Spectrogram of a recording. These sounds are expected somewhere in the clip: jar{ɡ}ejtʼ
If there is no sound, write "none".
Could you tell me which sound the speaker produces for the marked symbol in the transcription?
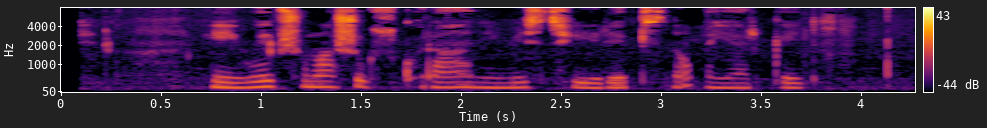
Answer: ɡ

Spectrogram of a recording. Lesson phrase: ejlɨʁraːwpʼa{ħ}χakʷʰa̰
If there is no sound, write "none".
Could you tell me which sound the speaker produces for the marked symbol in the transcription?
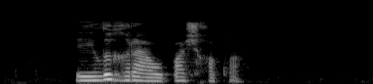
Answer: ʃ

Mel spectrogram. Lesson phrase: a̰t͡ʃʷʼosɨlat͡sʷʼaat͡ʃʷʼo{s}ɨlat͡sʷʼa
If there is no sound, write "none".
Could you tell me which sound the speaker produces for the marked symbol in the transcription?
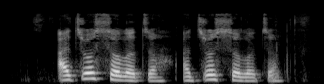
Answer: s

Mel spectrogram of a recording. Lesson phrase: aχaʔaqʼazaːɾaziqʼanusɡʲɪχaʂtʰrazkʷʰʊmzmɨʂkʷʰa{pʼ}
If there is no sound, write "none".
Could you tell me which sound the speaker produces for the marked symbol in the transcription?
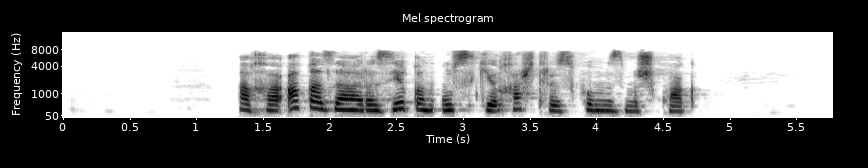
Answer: kʼ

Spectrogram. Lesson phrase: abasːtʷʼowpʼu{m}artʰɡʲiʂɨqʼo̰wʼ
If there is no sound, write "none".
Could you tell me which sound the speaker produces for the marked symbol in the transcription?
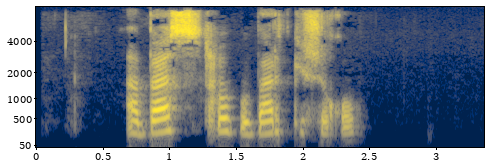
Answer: b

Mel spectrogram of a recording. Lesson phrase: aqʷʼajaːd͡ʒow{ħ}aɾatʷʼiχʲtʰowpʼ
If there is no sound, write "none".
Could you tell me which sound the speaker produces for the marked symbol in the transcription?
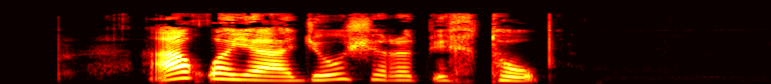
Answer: ʃ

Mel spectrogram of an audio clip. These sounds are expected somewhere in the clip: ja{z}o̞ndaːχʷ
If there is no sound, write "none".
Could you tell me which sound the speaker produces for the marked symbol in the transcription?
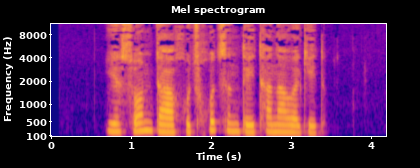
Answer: s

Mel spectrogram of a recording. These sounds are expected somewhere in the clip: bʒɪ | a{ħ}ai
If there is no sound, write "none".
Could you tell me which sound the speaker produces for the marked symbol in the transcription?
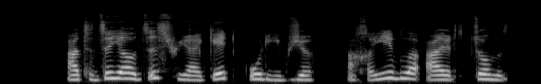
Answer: χ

